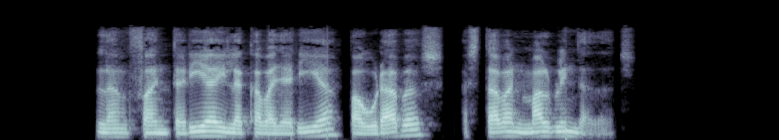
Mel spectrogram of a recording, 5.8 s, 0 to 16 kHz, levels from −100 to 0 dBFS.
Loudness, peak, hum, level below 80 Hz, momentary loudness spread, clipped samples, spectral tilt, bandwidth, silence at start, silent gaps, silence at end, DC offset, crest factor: -19 LUFS; -2 dBFS; none; -56 dBFS; 11 LU; under 0.1%; -6 dB/octave; 7.8 kHz; 0.7 s; 3.33-3.46 s; 1.15 s; under 0.1%; 18 dB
